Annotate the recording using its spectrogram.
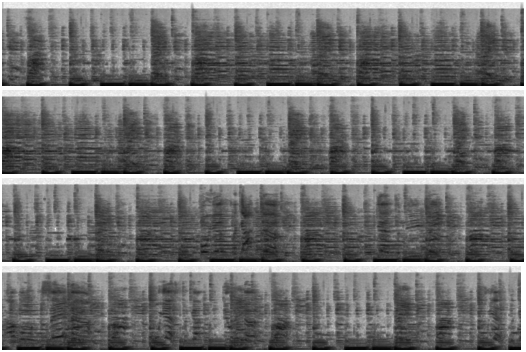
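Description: Fretless electric bass guitar played with the fingers, a repeating syncopated funk line with short gaps between phrases. Underneath is a funk record with drums.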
